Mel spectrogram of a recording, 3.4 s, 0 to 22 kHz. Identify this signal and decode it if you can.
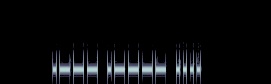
Morse code, heard as a keyed tone, about 28 wpm, 700 Hz. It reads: J1H
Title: Three Challenging Letter-Number Combinations 28wpm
